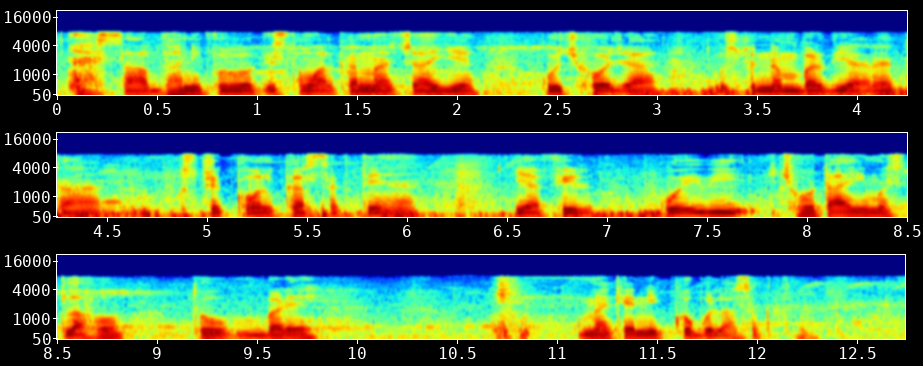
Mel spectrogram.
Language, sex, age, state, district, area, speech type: Urdu, male, 18-30, Bihar, Khagaria, rural, spontaneous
